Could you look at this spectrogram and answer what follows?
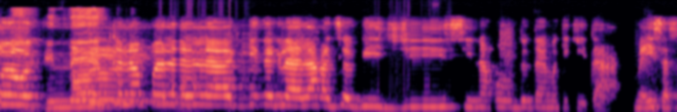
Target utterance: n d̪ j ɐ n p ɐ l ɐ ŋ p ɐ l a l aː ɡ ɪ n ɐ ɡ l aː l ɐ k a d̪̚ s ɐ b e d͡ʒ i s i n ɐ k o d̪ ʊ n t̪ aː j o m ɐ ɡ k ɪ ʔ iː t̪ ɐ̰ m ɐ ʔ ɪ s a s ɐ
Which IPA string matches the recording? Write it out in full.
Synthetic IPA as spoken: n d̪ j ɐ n k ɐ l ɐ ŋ p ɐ l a l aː ɡ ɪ n ɐ ɡ l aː l ɐ k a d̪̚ s ɐ b i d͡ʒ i s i n ɐ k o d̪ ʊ n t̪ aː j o m ɐ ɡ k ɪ k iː t̪ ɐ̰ m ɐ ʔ ɪ s a s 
